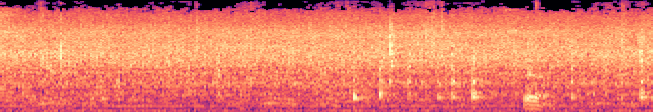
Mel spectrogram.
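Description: Flour-coated rabbit pieces fry in a pan for fried rabbit and gravy, giving a steady broadband sizzle with soft crackles and a few scraping stirs near the end, close and moderately loud with almost no talk.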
